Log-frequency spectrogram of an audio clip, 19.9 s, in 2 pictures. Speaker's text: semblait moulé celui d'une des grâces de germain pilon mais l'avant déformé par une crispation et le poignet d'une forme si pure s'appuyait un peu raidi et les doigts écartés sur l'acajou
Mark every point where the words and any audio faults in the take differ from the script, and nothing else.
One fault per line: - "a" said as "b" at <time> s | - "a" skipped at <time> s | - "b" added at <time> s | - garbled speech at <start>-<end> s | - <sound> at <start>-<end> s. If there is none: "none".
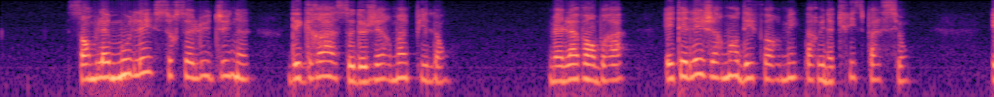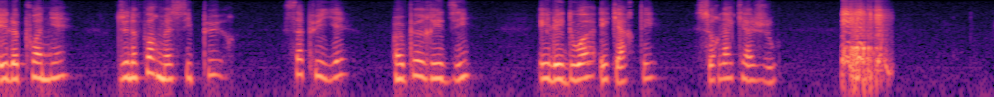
- "sur" added at 1.5 s
- "bras était légèrement" added at 6.0 s
- squeak at 18.3-18.9 s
